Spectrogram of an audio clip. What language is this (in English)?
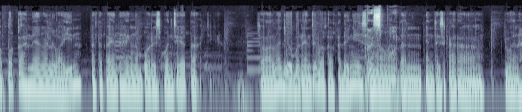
Indonesian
